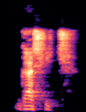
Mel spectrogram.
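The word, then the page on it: Gašič: nářečí Po našimu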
